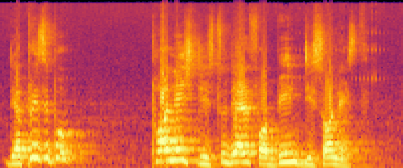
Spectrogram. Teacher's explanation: The word dishonest was stress, for being dishonest.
